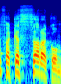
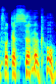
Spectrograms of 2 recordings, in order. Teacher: في بلاد الشام وما ماثلها يبدلون الثاء سينا، مثلا في قوله تعالى: واذكروا إذ كنتم قليلا فكثركم.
